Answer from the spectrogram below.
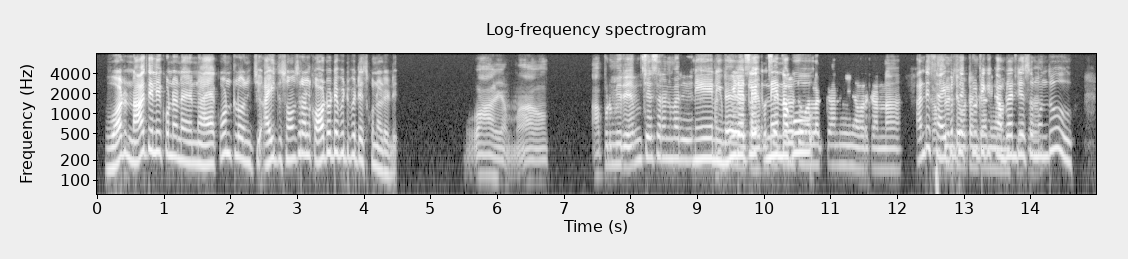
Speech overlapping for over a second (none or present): present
